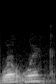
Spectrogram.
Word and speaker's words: Wiltwyck: I want to make sure I pronounce it right, is it Wiltwyck? The reform school? Yes. Yes.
